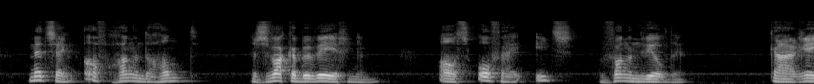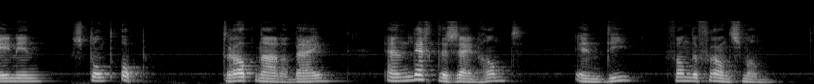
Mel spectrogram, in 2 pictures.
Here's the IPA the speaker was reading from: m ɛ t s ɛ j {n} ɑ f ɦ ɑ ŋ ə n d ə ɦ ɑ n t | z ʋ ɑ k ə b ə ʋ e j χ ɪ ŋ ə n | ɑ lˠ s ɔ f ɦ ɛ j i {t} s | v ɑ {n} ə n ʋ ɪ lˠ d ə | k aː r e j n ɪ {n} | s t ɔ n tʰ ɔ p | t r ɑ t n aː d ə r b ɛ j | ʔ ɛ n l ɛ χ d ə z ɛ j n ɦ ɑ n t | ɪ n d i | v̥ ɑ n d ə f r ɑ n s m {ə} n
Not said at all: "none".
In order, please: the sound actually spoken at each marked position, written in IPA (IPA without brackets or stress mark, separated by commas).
n, t, ŋ, n, ɑ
